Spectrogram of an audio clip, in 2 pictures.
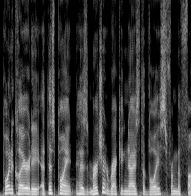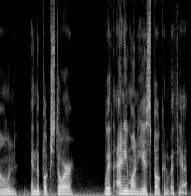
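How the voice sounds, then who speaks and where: Clear-voiced man playing a tabletop game. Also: a little high, steady tone, moderate pace. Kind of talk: casual improvised narration.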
